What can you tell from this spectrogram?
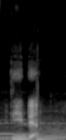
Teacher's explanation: Di akhir kata ada bunyi k sering terdengar seperti tertahan.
